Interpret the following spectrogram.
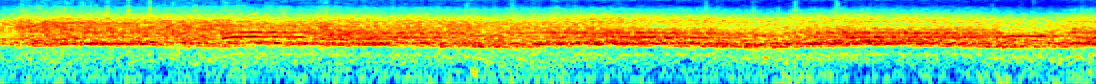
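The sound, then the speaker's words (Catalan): A big crowd of Madrid fans roars and applauds in an ovation for Navarro, the Barcelona captain, a steady, dense wash of cheering and clapping that holds at full strength for the entire stretch, with no single voice standing out. “Doncs l'ovació que podeu escoltar de fons que ahir es van donar Navarro de l'afició de Madrid, de l'afició del Within Center, ho diu tot de la trajectòria de l'eter capità blaugrana.”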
